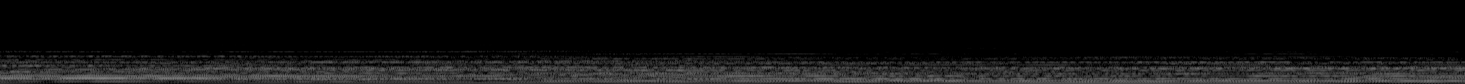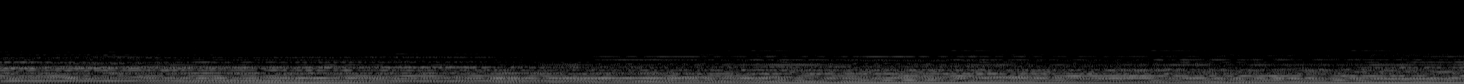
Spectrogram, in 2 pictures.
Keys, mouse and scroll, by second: 0.2-2.1 scroll down 2, 2.1-3.8 shift+middle drag, 4.6 shift+a, 16.7-17.0 scroll up 3, 17.2-19.2 drag, 21.4-22.8 scroll down 1, 22.8-24.4 middle drag, 24.6 scroll down 2, 24.9-26.5 middle drag.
